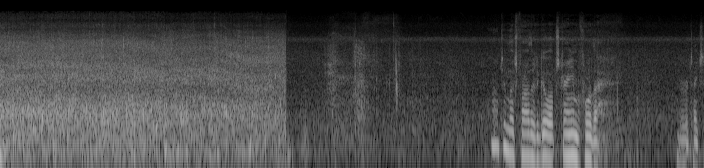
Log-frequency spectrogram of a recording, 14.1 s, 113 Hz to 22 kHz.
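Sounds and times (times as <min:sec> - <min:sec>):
water rushing over rocks: 0:00.0 - 0:06.0.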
